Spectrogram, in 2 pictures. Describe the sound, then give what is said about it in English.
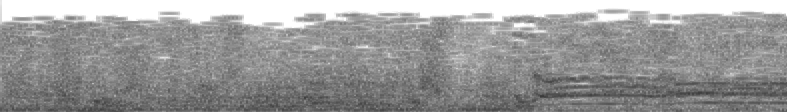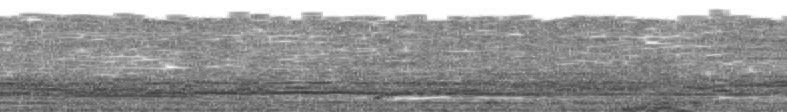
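In a candy bar commercial, a man lets out a long, loud, sustained scream over a noisy, crowd-like background, the yell holding steady for several seconds before breaking off near the end. “It's the scream that sells that.”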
